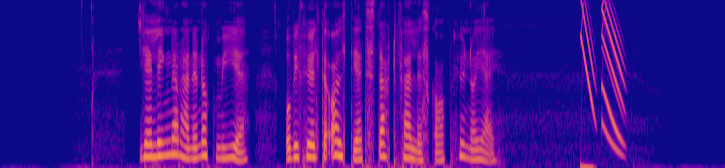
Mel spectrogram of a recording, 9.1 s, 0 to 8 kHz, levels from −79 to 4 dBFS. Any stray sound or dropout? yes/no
yes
